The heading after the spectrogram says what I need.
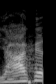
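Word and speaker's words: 야훼: 이렇게 발음이 되어 지는데 제 원래 그 히브리 즉 바람으로 따진다면 이제 야외 라고 이야기하죠 야외 홀로 계신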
